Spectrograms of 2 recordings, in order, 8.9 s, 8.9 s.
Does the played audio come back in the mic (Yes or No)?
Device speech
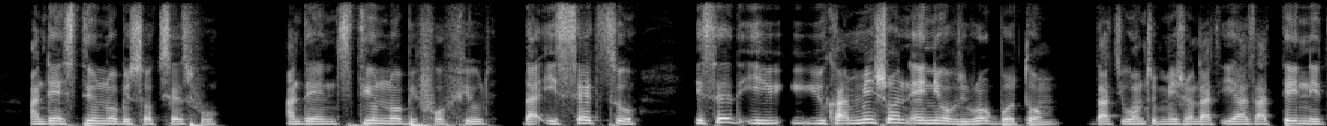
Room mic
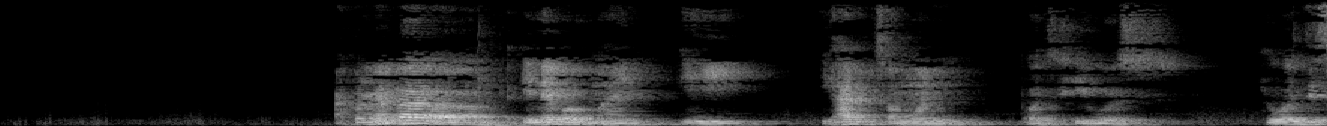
No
